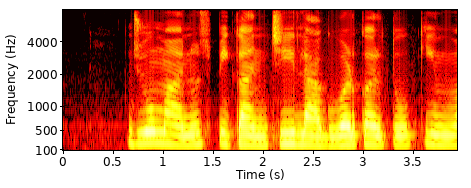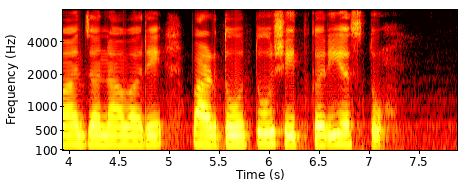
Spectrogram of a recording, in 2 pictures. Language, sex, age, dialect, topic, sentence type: Marathi, female, 18-24, Varhadi, agriculture, statement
